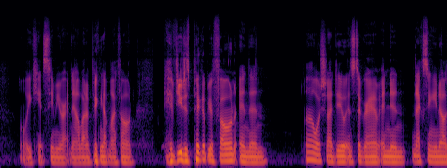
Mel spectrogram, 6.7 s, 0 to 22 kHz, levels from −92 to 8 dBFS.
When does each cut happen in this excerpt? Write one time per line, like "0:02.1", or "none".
none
